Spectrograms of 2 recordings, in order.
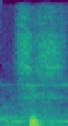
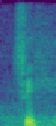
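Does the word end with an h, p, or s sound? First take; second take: s; h. First: The word ends with an s sound. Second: The word ends with an h sound. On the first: "カラフトではチシって言ったり" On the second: "チヒって言って"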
